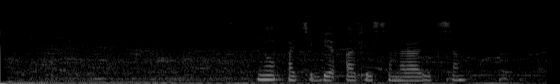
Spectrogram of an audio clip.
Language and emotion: Russian, neutral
